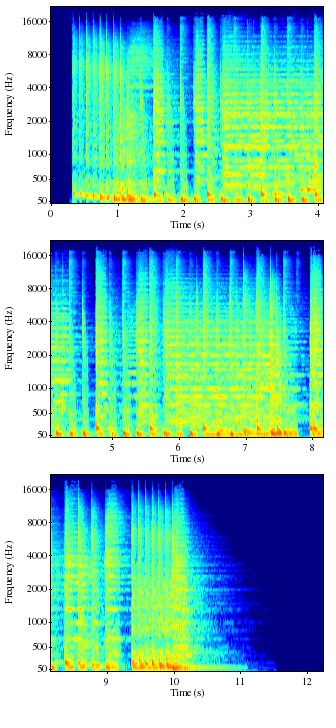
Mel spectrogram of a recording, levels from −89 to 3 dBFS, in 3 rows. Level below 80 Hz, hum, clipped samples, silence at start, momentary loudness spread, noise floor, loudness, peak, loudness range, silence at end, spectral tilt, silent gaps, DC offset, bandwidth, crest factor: -30 dBFS; none; under 0.1%; 0.3 s; 6 LU; -89 dBFS; -21 LUFS; -4 dBFS; 2 LU; 1.45 s; -3.5 dB/octave; none; under 0.1%; 18.5 kHz; 18 dB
